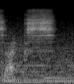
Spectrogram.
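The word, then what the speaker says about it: sechs: His real name is S E C Hs. I needed to clarify cuz it I think it's pronounced sex which is German for six.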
